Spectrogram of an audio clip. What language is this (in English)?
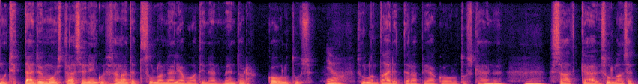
Finnish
